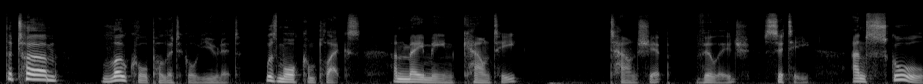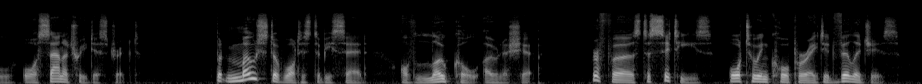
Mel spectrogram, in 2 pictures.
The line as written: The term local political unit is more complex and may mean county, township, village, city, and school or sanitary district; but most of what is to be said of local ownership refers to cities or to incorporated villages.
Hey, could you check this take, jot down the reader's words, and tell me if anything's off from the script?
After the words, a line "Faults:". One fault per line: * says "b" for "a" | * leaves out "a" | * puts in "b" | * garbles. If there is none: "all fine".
The term local political unit was more complex and may mean county, township, village, city, and school or sanitary district; but most of what is to be said of local ownership refers to cities or to incorporated villages.
Faults:
* says "was" for "is"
